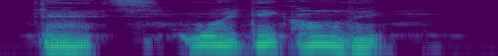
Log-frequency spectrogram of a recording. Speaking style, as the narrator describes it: said the woman querulously

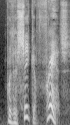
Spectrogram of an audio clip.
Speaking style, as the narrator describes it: said Doyen, reiterated Chauvelin earnestly

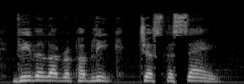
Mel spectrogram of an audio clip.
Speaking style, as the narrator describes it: one conservative senator, who had voted no, cried

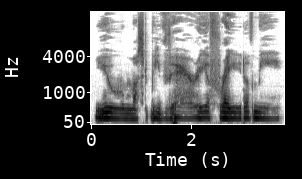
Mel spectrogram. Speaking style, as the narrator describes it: the monster puppet growls

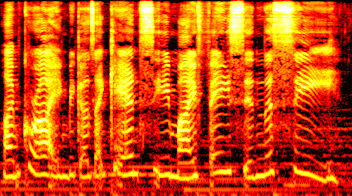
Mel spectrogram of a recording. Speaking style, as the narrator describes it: sobbed Moon

